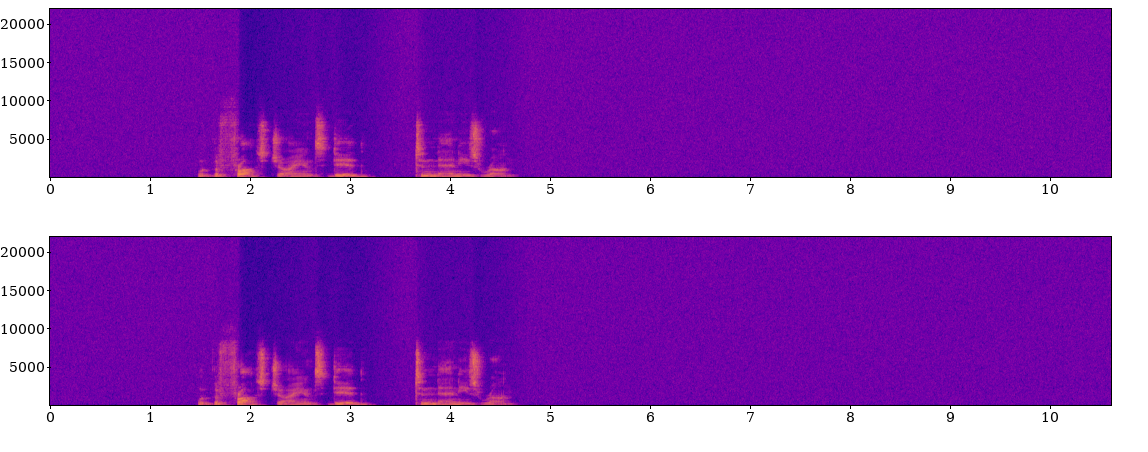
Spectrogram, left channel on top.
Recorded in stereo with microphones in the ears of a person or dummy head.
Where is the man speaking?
20° right (ahead or behind), 1.1 m.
